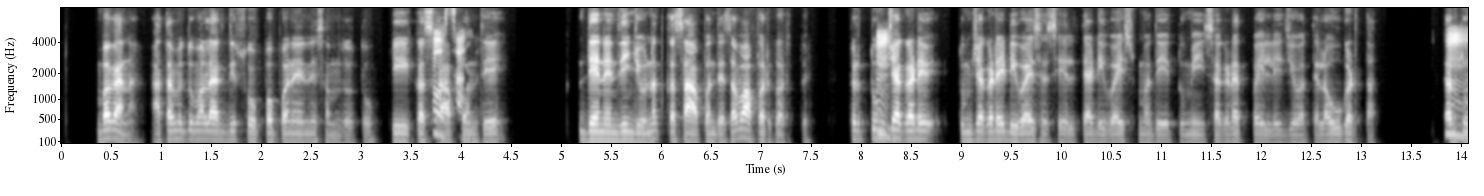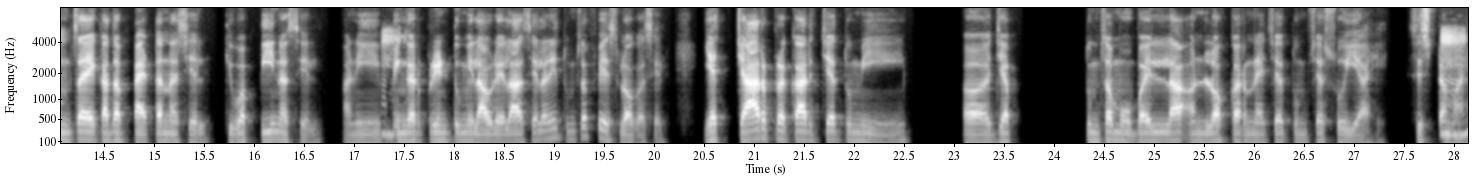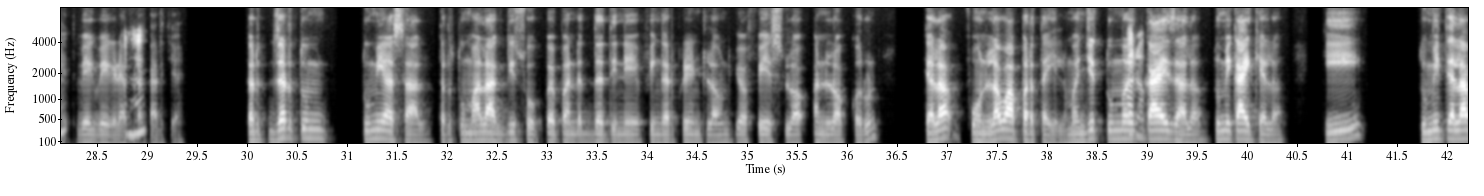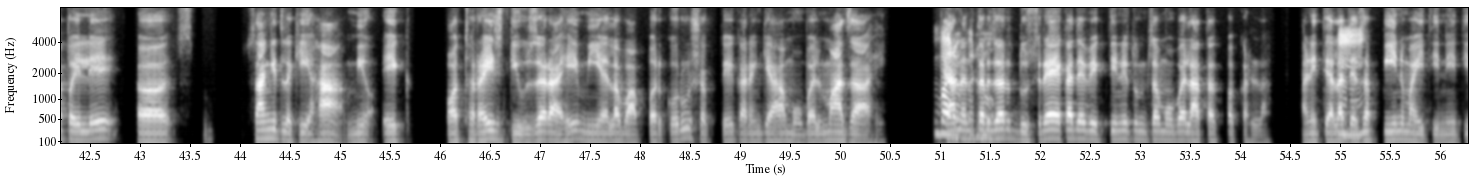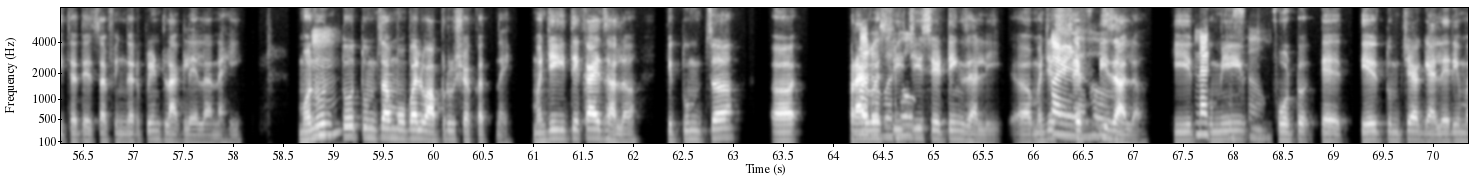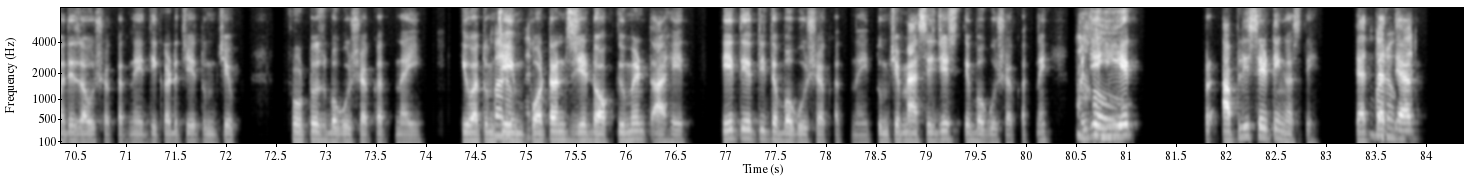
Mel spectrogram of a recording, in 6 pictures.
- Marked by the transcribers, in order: tapping; "सोप्यापणाने" said as "सोपपणाने"; in English: "डिवाईस"; in English: "डिवाइसमध्ये"; in English: "पॅटर्न"; in English: "फिंगरप्रिंट"; in English: "फिंगरप्रिंट"; in English: "ऑथराइज्ड यूजर"; in English: "फिंगरप्रिंट"; in English: "प्रायव्हसीची सेटिंग"
- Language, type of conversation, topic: Marathi, podcast, गोपनीयता सेटिंग्ज योग्य रीतीने कशा वापराव्यात?
- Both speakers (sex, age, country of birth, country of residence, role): female, 35-39, India, India, host; male, 20-24, India, India, guest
